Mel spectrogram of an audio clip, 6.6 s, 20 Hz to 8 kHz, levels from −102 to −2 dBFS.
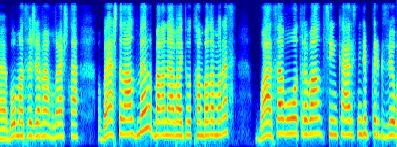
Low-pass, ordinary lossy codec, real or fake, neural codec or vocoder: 7.2 kHz; none; fake; codec, 24 kHz, 0.9 kbps, WavTokenizer, large speech release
